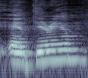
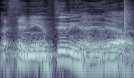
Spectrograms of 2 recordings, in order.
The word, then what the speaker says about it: Atheneum: It was at the Anthurium Hotel. Is that how you say it? Atheneum. The Atheneum Hotel.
